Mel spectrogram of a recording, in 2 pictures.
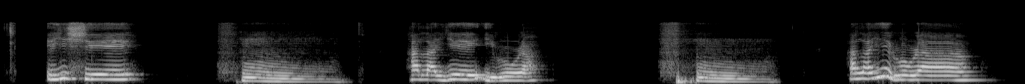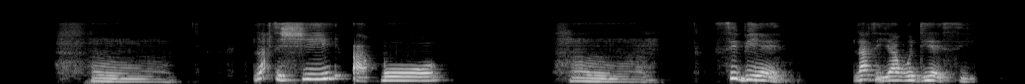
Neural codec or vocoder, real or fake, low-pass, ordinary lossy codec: none; real; 7.2 kHz; none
